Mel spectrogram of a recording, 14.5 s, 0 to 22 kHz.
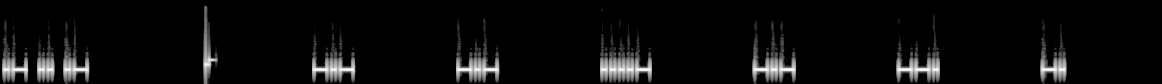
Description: Morse code, heard as a keyed tone, about 22 wpm, spaced as for 8 wpm, 700 Hz. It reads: AIA KK4KGN
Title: USA Call Signs - 6 Characters - 8x Character Spacing - 22wpm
